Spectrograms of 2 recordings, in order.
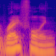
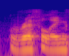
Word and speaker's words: riffling: I've been at concerts I always pronounced it rifling through I thought there was only one F now I'm riffling through my virtual dictionary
